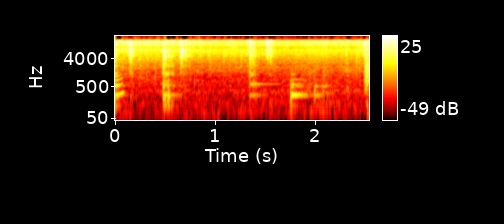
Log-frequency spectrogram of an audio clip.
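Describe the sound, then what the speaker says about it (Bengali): Fried okra tossed with ground neem leaves in a pan, several distinct spatula scrapes and clinks over a soft sizzle, close and intermittent, with no voices. "দিয়ে আবার একটু নাড়াচাড়া করে নেব"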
